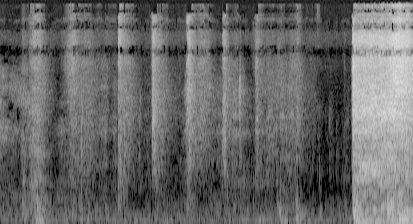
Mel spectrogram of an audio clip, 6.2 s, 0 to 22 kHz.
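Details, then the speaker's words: 1984 Chevy K10 with mild cam, converted from carburetor to Holley Sniper EFI: light clicks, then the engine catches at once and restarts, running strong and even; normal start and idle. "so it's running wizard comes on see fires right back up"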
